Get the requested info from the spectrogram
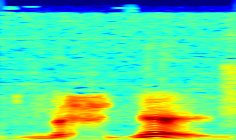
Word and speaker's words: Messier: I make one little correction, that the astronomer's name is Charles Messier. – Messier, okay. – Messier. – So it was my pronunciation that was messier. But it's spelt the same way, except he's French. Yeah, so being French. And if that were my name, I would be using the French pronunciation anyway.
